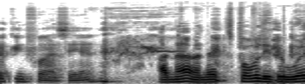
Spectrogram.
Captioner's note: laughs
